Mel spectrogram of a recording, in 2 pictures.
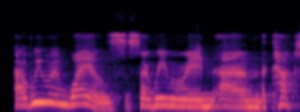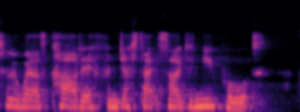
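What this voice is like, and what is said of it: Welsh accent. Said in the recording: “Now I can hear your accent... Welsh twang kicking in there.”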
